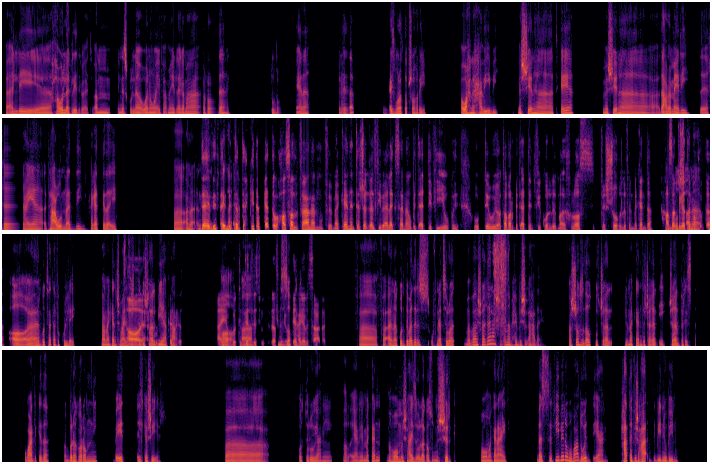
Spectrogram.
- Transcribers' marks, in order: unintelligible speech; tapping; unintelligible speech; other noise; in English: "Barista"; in English: "الكاشير"
- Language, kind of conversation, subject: Arabic, podcast, إزاي بتطلب الدعم من الناس وقت ما بتكون محتاج؟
